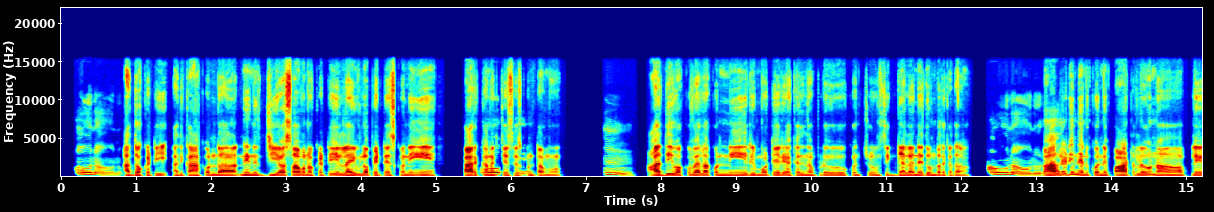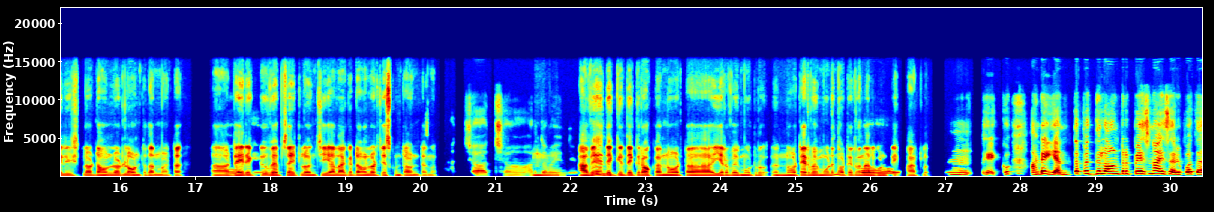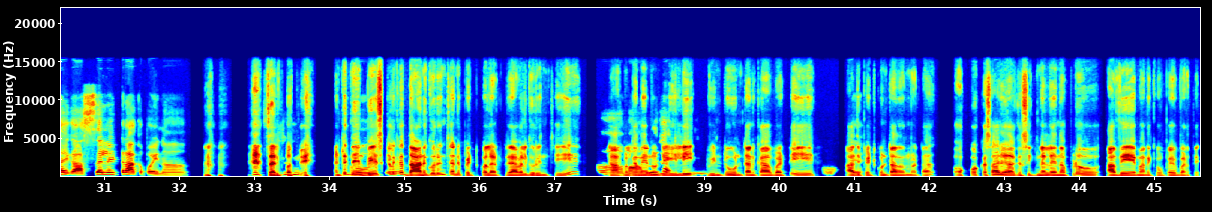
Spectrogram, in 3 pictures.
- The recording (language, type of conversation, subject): Telugu, podcast, రోడ్ ట్రిప్ కోసం పాటల జాబితాను ఎలా సిద్ధం చేస్తారు?
- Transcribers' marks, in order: in English: "లైవ్‌లో"; in English: "కనెక్ట్"; in English: "రిమోట్ ఏరియాకెళ్ళినప్పుడు"; in English: "సిగ్నల్"; in English: "ఆల్రెడీ"; in English: "ప్లేలిస్ట్‌లో డౌన్‌లోడ్‌లో"; in English: "డైరెక్ట్ వెబ్‌సైట్‌లో"; in English: "డౌన్‌లోడ్"; other background noise; giggle; in English: "లాంగ్ ట్రిప్"; in English: "నెట్"; laugh; giggle; in English: "బేసికల్‌గా"; in English: "ట్రావెల్"; in English: "నార్మల్‌గా"; in English: "డైలీ"; in English: "సిగ్నల్"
